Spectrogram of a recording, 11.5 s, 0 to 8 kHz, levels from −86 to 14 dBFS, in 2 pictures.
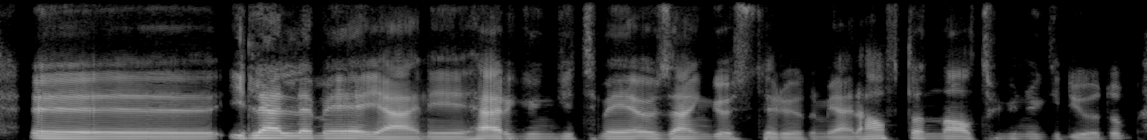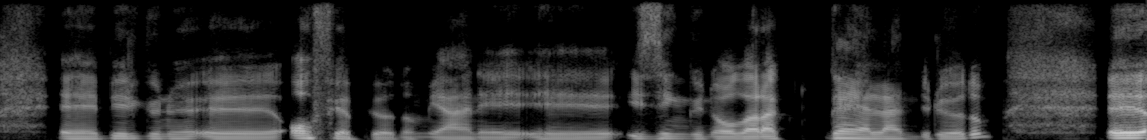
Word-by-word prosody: eee, 110 -4 +3
ilerlemeye, 135 -2 +5
yani, 105 -1 +2
her 120 0 +7
gün 120 0 -9
gitmeye 115 0 -2
özen 115 -1 0
gösteriyordum, 100 -1 -6
yani, 100 +1 -2
haftanın 125 +1 -3
6 120 +1 -1
günü 115 -1 -14
gidiyordum. 95 +5 -10 0.4
Eee, 105 -2 -2
1 125 - -1
günü, 120 -1 -7
eee, 100 -2 -2
off 135 -1 +2
yapıyordum, 90 -4 -6
yani, 90 -1 -5
iii, 95 +1 -6
izin 125 0 -3
günü 110 -2 -9
olarak 105 +2 +4 0.2
değerlendiriyordum. 110 - 0 0.6
Eee, 470 - +13
110 Hz, 135 wpm, -24 LUFS, 100-120 Hz, 0.6 s, Eee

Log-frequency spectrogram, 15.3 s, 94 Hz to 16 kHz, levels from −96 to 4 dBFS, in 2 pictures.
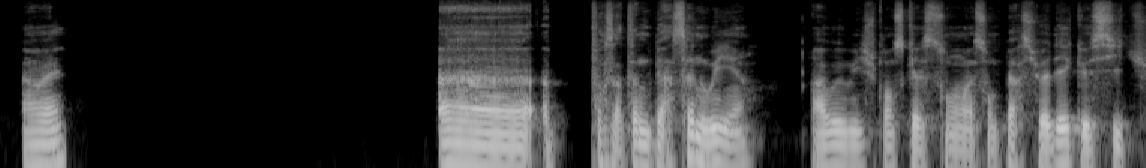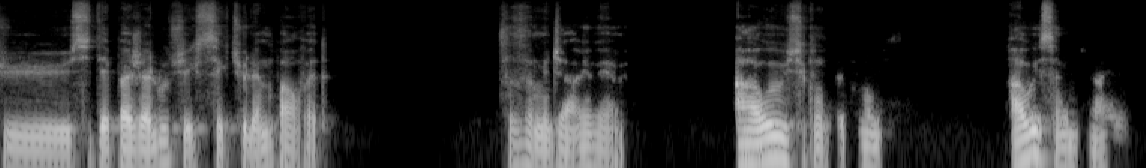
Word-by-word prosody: Ah 95 - 0
ouais? 100 +3 +2 2.5
Heu, 95 -3 +5
p - - -5 0.3
pour - - -6
certaines 100 -2 0
personnes 100 +6 +1
oui, 105 -1 +3
hein. 100 +3 -6 0.4
Ah 90 - +1
oui 95 +1 +2
oui, 95 0 -1
je 100 - -13
pense 90 +1 -4
qu'elles 85 -1 -1
sont 85 -2 -4
elles 75 - -3
sont - - -7
persuadées 105 +4 0
que 90 -5 0
si 90 +1 -4
tu 80 -3 -2
si - - -7
tu - - +1
es - - +1
pas 85 -1 +5
jaloux, 85 +5 +2
tu 105 -7 -3
sais - - -4
que - - -17
tu - - -3
l'aimes 85 +4 0
pas 85 - +1
en 85 - -4
fait. - - -7 1.1
Ça, 100 - -7
ça 95 - -2
m'est 85 -3 +1
déjà 80 -1 0
arrivé 90 0 -2
ouais. - - -5 0.8
Ah 100 0 +6
oui 120 +3 +8
oui, 120 - +4
c'est - - -8
complètement 90 +1 -4 0.9
ah 110 - +6
oui, 145 +2 +6
ça 90 - -2
m'est 90 - -1
déjà 85 -3 -7
arrivé. 90 0 -12
90 Hz, 205 wpm, -25 LUFS, 85-100 Hz, 2.5 s, oui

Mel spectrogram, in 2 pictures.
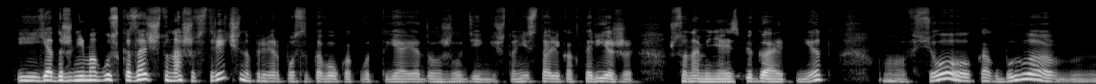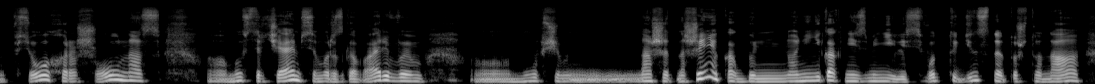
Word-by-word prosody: И 175 - 0
я 180 +2 +7
даже 185 -1 +4
не 195 +1 +9
могу 200 +3 +7
сказать, 210 +3 +6
что 215 -1 0
наши 180 0 +2
встречи, 235 - +1
например, 155 - -1
после 135 0 -7
того, 135 -1 -1
как 125 -1 -7
вот 125 +1 -9
я 125 0 -3
ей 125 +1 -2
одолжила 125 0 -5
деньги, 120 -1 -6
что 120 0 -11
они 135 +3 -4
стали 135 0 -1
как-то 130 +1 -3
реже, 130 -6 +1 0.3
что 150 - -4
она 140 0 0
меня 130 0 +2
избегает, 130 -2 +3
нет. 195 - 0 0.5
Э, - - -7
всё 190 -3 +4
как 155 -3 -3
было, 205 - +4
м, - - -9
всё 190 +10 0
хорошо 140 -7 -8
у 210 +5 +2
нас, 175 -4 -3 0.4
э, - - -12
мы 75 - -5
встречаемся, 155 +1 -1
мы 140 +1 -4
разговариваем. 155 +5 -1
Э, - - -15 0.5
ну, 130 +4 -5
в 160 - -3
общем, 150 - -7
н 65 -3 -5
наши 155 -1 -1
отношения 250 - 0
как 155 -9 -4
бы 135 +2 -3
ну, 135 +2 -2
они 160 +3 0
никак 180 -1 +1
не 150 0 -1
изменились. 140 -5 -5
Вот 155 +3 -4
единственное 170 -4 -4
то, - - -8
что 135 +1 -10
она 140 +6 -2
145 Hz, 165 wpm, -21 LUFS, 130-175 Hz, 0.5 s, не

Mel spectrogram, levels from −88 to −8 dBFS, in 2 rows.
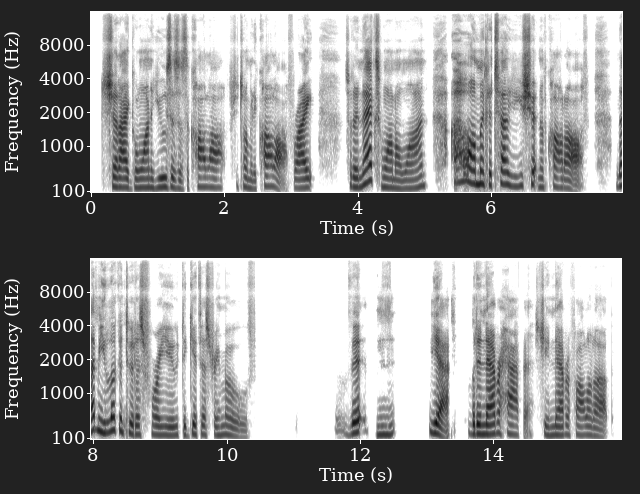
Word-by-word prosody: "Should 190 -3 +4
I 180 -1 +5
go 170 +2 -6
on 180 0 0
and 170 - -9
use 185 +1 +2
this 180 -3 0
as 155 -3 -4
a - - -11
call 190 -1 -3
off?" 175 -1 -3
She - - -14
told 195 -2 -4
me - - -8
to 150 - -10
call 205 +4 -1
off, - - -3
right? 175 +1 +2 0.4
So 210 - -9
the 185 - +1
next 275 +7 +5
one-on-one, 175 +2 -3 0.4
"Oh, 280 - +5
I - - +6
meant 250 -1 +3
to 225 - +1
tell 245 0 +4
you, 210 -3 -7
you 210 - -7
shouldn't 245 -3 +6
have 180 - -9
called 180 -3 -2
off. 165 - -1 0.4
Let 230 +7 +4
me 235 -5 +2
look 260 +4 +1
into 215 -4 -1
this 180 -1 +1
for 175 -2 -4
you 165 0 -4
to 170 - -7
get 185 +3 -3
this 175 -3 -3
removed." 165 -7 -9 1.2
Thi 185 - +1 0.2
th 175 +2 -6 0.5
Yeah. 205 -4 +4 0.3
But 190 - +1
it 190 - +6
never 190 +3 +5
happened. 185 -4 -3
She 175 -3 -6
never 170 +1 -2
followed 170 -1 -6
up. 150 - -5
180 Hz, 205 wpm, -24 LUFS, 170-205 Hz, 1.2 s, I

